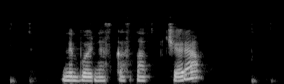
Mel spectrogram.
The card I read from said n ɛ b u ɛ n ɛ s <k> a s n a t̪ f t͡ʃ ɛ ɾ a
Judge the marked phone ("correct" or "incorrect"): correct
